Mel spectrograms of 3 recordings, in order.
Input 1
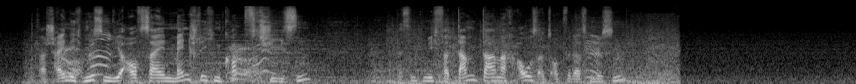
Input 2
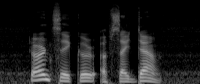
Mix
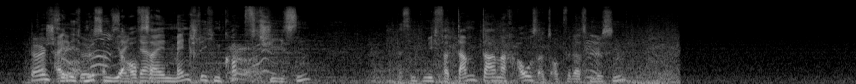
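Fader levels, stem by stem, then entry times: -8.0, -3.0 dB; 0.00, 0.00 s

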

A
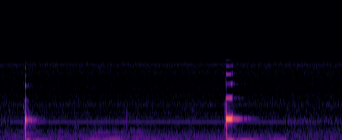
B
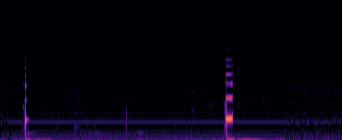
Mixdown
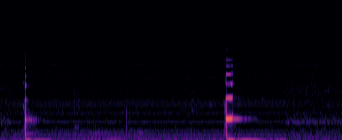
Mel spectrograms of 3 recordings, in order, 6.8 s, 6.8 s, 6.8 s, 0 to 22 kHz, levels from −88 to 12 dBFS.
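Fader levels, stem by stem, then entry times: -6.0, -0.5 dB; 0.00, 0.00 s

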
